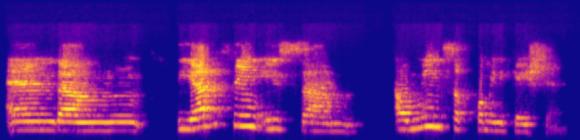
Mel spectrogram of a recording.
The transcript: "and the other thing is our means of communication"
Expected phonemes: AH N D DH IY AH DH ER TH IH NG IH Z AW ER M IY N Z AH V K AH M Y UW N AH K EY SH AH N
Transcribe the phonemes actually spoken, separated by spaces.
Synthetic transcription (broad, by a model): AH N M DH IY AH DH ER TH IH NG IH Z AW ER M IY N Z AH V K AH M Y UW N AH K EY SH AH N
